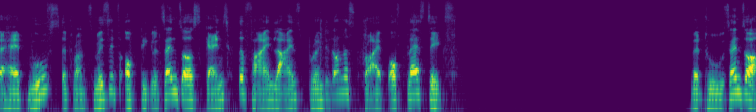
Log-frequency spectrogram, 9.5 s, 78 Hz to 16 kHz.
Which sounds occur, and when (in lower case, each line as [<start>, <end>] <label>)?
[0.00, 1.62] male speech
[0.00, 7.82] printer
[1.74, 2.46] male speech
[2.57, 2.86] male speech
[2.96, 3.69] male speech
[3.84, 4.97] male speech
[5.10, 5.81] male speech
[8.54, 9.45] male speech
